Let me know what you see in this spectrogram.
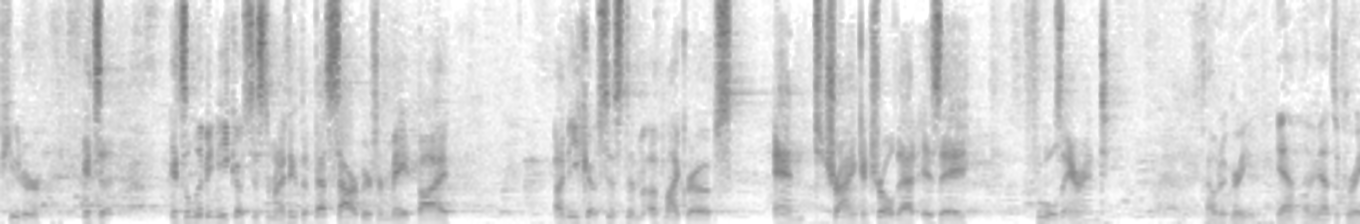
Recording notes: continues its live broadcast from Fort Collins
